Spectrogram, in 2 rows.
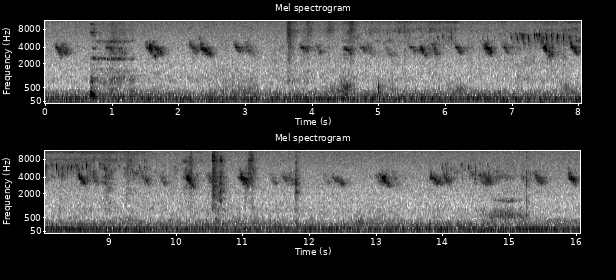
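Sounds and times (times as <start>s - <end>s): small bird chirping: 1.5s - 16.0s.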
